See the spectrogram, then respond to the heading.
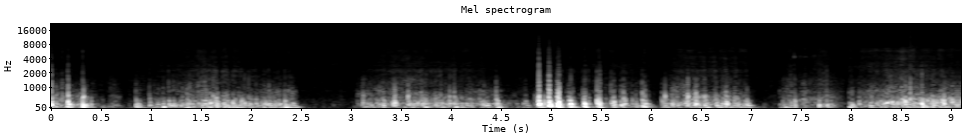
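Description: A yellow and pastel silicone pop-it pencil case with a zipper, hollow and held over the microphones, is scratched and tapped on its bubbles with long nails. The clip is a dense run of low, muffled rubbing and quick soft taps in bursts, broken by short silences. Around the middle, a cluster of sharper, brighter taps stands out.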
